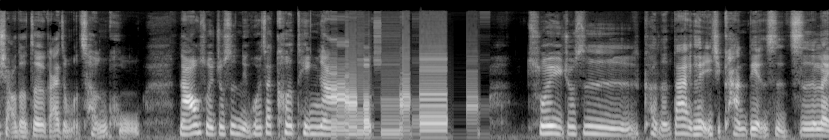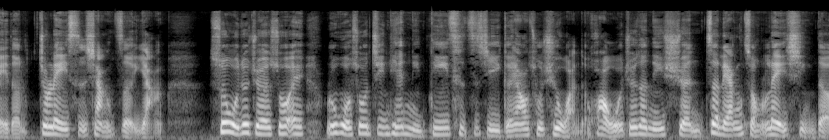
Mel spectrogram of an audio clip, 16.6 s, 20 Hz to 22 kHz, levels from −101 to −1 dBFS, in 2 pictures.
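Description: From 3.32 to 4.90 s the speech goes robotic: a rigid, metallic buzz pitched at 100 Hz that still loosely tracks the words. That's likely repeated short buffers, with a 10 ms chunk looping in place of nearly all the real audio while fresh data failed to arrive.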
